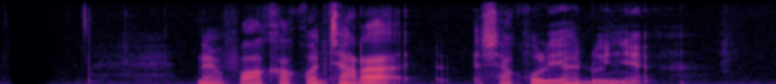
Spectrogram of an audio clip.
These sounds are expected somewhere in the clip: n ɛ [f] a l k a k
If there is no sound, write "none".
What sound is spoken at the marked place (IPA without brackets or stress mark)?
f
